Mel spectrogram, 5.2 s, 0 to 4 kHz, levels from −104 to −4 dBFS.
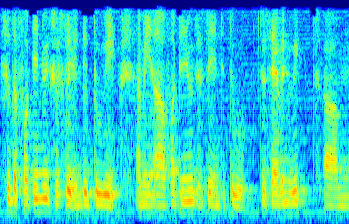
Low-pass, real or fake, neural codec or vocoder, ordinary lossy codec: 3.6 kHz; real; none; MP3, 24 kbps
